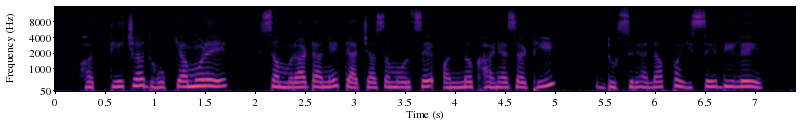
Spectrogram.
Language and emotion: Marathi, fearful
